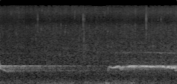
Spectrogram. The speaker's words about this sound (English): Did that seem a little off to you? The owl? Not particularly.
